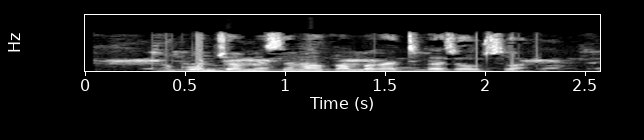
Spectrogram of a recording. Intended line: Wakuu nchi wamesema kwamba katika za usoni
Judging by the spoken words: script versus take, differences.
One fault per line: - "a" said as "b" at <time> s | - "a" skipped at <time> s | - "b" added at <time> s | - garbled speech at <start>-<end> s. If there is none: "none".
none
